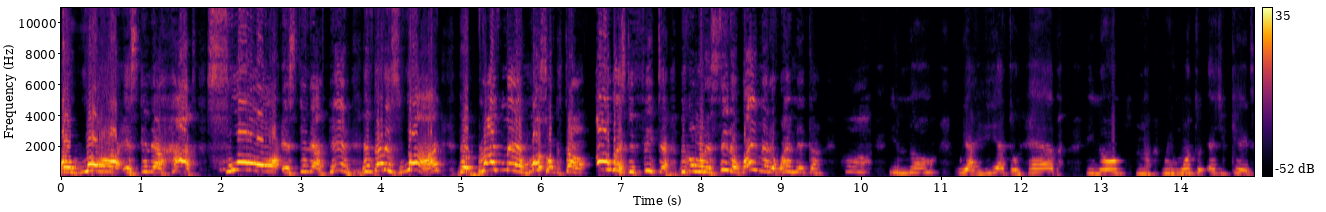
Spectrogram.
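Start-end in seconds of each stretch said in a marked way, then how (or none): 9.8-14.9 soft, thin, oily-smooth, buttery voice. Mocking how a visitor speaks in a soft tone: imitating a soft-toned voice. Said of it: "Their voice may be soft like butter".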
